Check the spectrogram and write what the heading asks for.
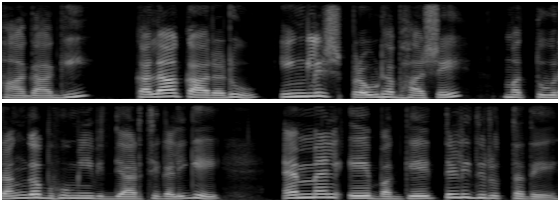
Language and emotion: Kannada, neutral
